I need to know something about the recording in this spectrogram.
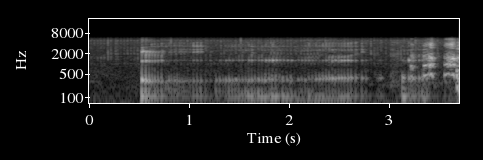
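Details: A person's single long, low, rumbling belch lasting about three seconds, followed by voices and loud, odd laughter; a burp.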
